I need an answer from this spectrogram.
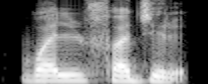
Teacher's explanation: वल फ़ज्र में जीम पर क़लक़ला किया जाएगा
